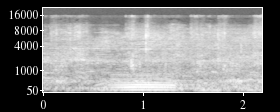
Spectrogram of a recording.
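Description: A Murrah water buffalo giving one short, low moo about half a second in, lasting just under a second, its pitch rising slightly and falling away.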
